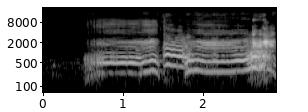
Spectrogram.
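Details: Five blenheim Cavalier King Charles Spaniel puppies, born on New Year's and just moved to a big indoor pen, make a drawn-out, wavering, tonal whine, broken briefly after one second, resuming and lifting at the end.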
